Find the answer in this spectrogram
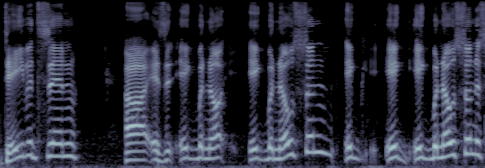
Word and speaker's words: Igbinosun: Igbinosun is how you say his name, Anthony?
